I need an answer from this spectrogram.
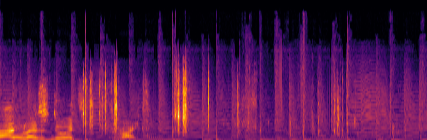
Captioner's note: gun cocking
